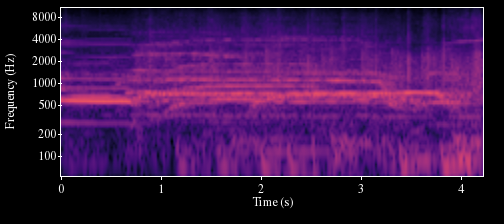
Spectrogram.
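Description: An audience at a comedy show breaks into loud, steady applause and cheering as a comedian is introduced, with sustained tonal whoops or music riding over the dense clapping for the whole stretch.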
